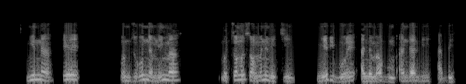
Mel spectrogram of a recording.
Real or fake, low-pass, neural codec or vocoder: real; 7.2 kHz; none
